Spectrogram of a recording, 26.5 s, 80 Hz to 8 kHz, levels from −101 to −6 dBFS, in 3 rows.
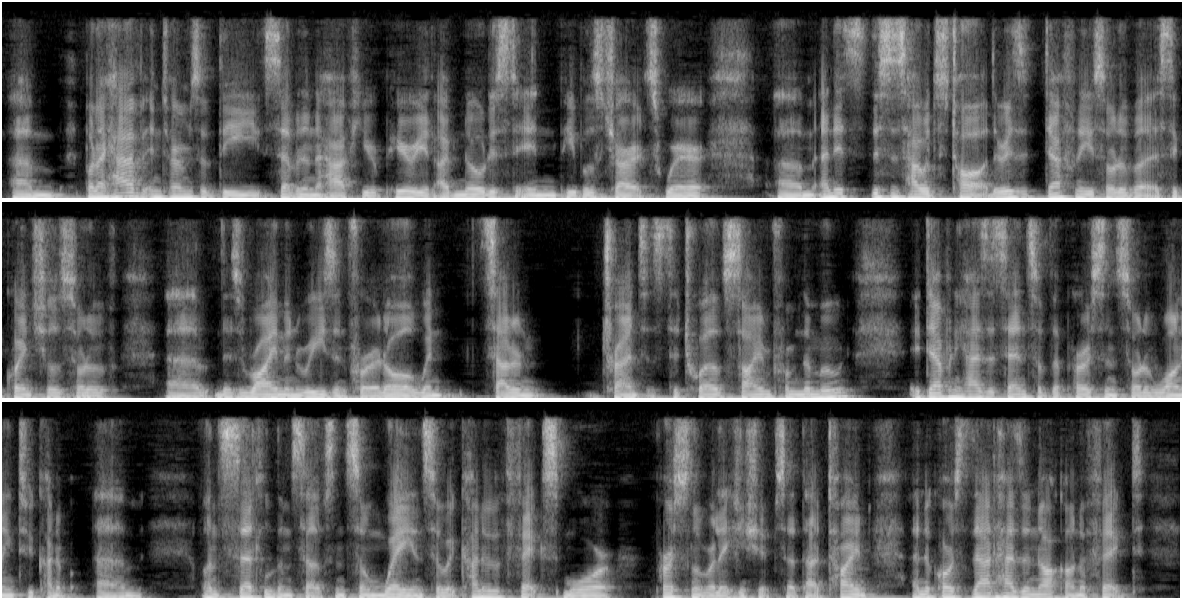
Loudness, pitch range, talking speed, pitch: -26 LUFS, 110-125 Hz, 215 wpm, 120 Hz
